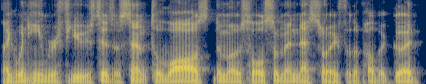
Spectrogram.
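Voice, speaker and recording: A man's voice: a bass voice, flat delivery, quick pace, creaky, dark tone, no room sound, clean studio sound. A man hosting a livestream, chatting casually and earnestly to his viewers. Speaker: livestream host.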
